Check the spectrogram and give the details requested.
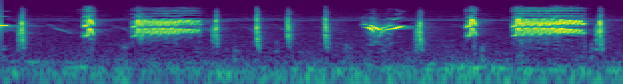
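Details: Green leafbird singing aggressively in full, varied song: sharp vertical chips alternating with harsh buzzy bursts and a few slurred whistles, all high-pitched and loud.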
